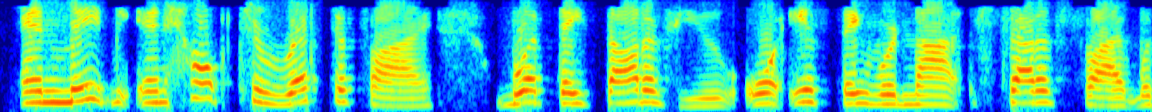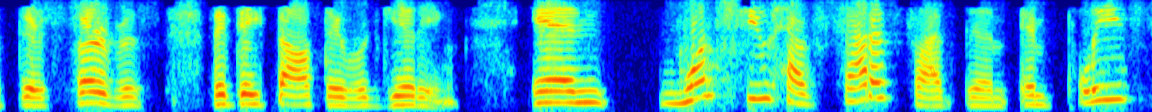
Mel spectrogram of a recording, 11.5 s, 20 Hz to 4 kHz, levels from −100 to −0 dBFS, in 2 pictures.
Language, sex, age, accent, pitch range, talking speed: English, female, 50-69, American, 195-245 Hz, 175 wpm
